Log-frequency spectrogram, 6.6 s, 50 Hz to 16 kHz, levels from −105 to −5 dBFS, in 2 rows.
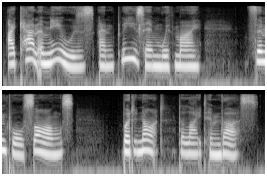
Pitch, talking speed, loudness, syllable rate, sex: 225 Hz, 135 wpm, -18 LUFS, 3.9 syllables/s, female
